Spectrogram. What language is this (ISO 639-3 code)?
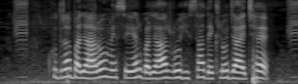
mai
